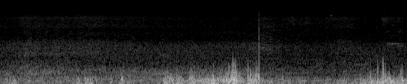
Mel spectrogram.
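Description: Strong wind buffeting the microphone: a gusty low rumble that swells and falls, loudest a little past halfway.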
